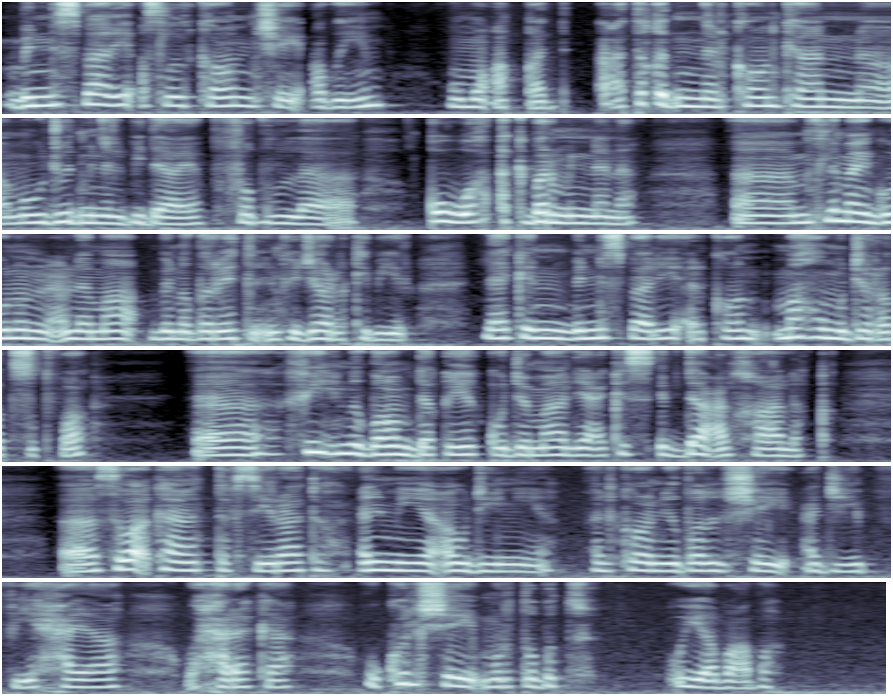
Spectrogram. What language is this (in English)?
Omani Arabic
